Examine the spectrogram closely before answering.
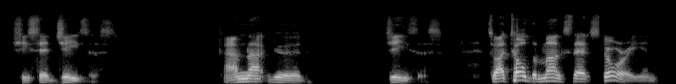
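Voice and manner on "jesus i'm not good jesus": very slow, unhurried, deliberate, drawn-out words. Retelling what someone said barely audibly: imitating a very soft voice. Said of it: "she said it so softly I could barely hear her".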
